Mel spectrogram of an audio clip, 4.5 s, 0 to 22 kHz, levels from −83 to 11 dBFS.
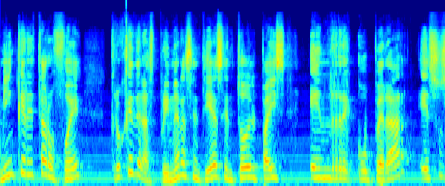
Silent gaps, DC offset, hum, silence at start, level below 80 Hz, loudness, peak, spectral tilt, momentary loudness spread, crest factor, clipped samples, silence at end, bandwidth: none; under 0.1%; none; 0 s; -48 dBFS; -19 LUFS; 0 dBFS; -2 dB/octave; 7 LU; 20 dB; under 0.1%; 0 s; 16.5 kHz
